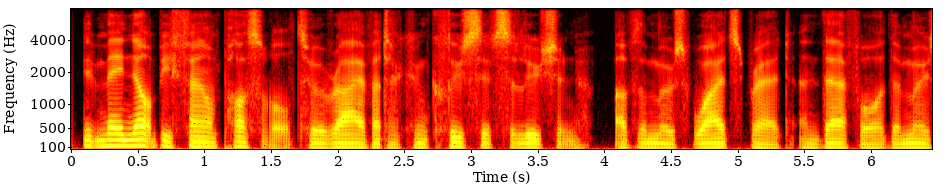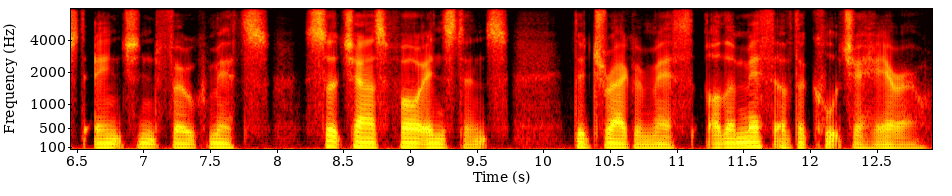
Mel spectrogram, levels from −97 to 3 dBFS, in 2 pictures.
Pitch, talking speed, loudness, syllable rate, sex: 90 Hz, 170 wpm, -21 LUFS, 5.0 syllables/s, male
